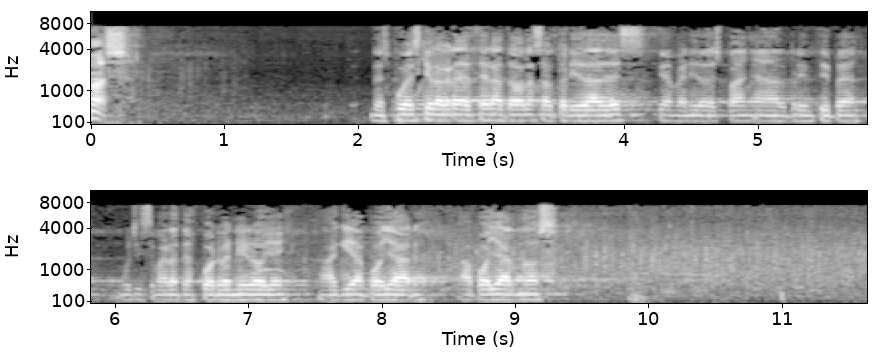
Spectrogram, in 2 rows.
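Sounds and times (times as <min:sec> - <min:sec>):
speech: 0:00.0 - 0:00.4, 0:02.1 - 0:10.1
audience applause at a tennis tournament ceremony: 0:08.0 - 0:11.6.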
